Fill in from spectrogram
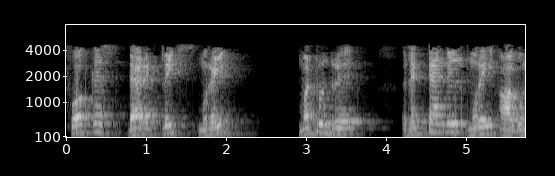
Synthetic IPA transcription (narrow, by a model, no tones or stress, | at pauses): foːkɐsɖɐɪɾɛkʈɾɐɪksmʊrɐɪ | mɐʈrɔndrɯ | ɾɛk̚ʈːaːŋɡɐɭmʊrɐɪʔaːɣɯ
